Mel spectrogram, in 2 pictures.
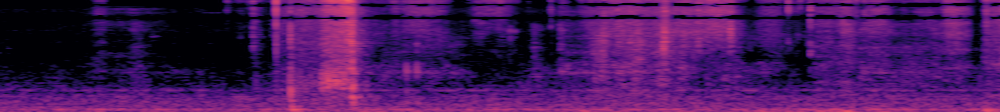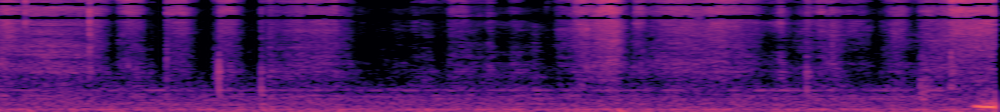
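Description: Faint rustling and rubbing of paper being folded over the edge of a chipboard cover and pressed down by fingertips, with a few soft ticks, over a low steady hum.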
